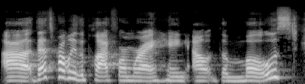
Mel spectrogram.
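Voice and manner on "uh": usual speaking voice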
